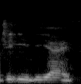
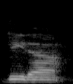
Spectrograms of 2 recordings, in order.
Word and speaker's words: GEDA: of years ago and we asked how you pronounce the name and probably 80 percent of the people said geda but you'll hear gita uh gita all kind of different things yes and another thing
